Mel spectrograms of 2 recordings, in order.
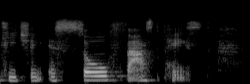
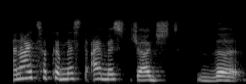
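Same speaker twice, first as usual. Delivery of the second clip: ordinary delivery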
